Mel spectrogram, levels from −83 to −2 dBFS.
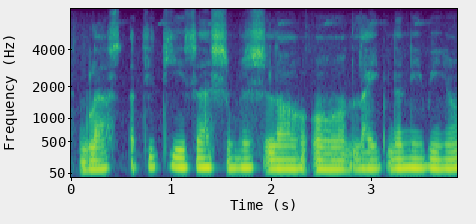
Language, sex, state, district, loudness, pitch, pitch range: Rengma, male, Nagaland, Kohima, -18 LUFS, 110 Hz, 105-120 Hz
